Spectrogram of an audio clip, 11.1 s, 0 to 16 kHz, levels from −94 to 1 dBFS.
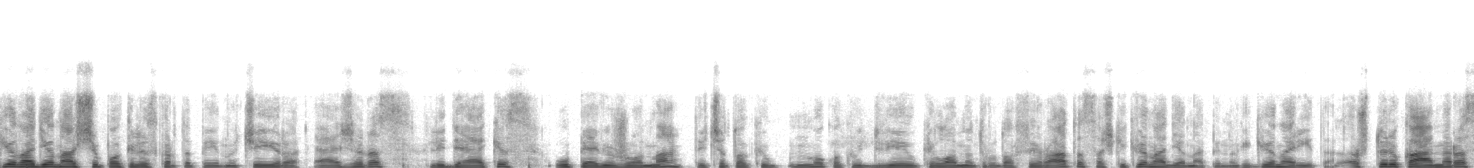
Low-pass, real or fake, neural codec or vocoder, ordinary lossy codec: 7.2 kHz; real; none; Opus, 32 kbps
